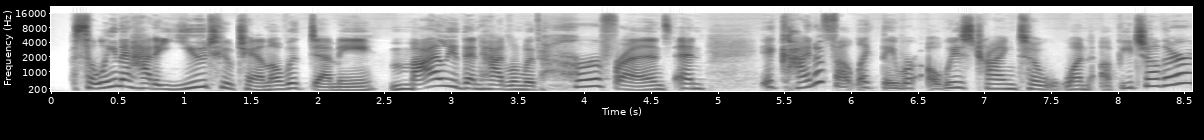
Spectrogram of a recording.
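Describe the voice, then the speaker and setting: With an American accent, a woman at medium pitch and moderate pace uses an animated tone, very wide pitch swings, and very even loudness. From Texas. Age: 40s. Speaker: podcast host. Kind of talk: casual chat.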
